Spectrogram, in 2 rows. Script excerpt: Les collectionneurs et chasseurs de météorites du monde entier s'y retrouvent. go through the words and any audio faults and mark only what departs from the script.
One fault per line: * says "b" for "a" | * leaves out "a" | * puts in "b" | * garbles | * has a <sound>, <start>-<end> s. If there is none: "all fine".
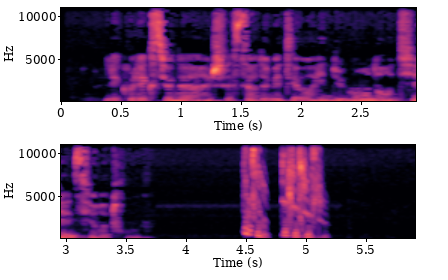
* has a chirp, 4.5-5.2 s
